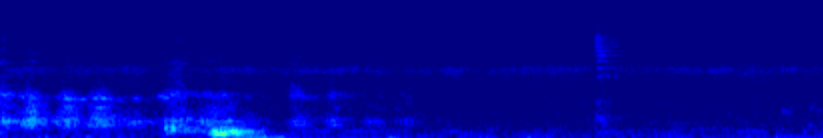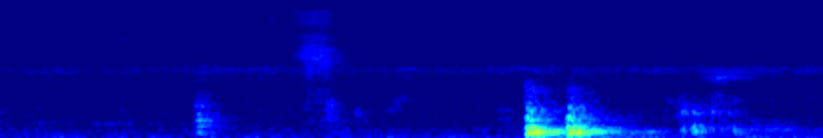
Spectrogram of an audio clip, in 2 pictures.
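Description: A plastic bottle is set down on a hard counter with a thump.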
